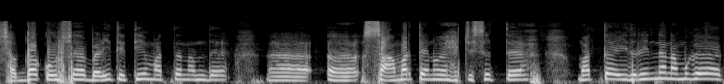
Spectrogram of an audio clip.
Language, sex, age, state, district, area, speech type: Kannada, male, 30-45, Karnataka, Gadag, rural, spontaneous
